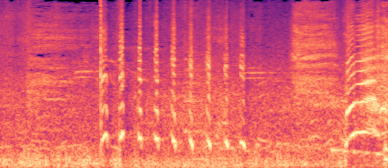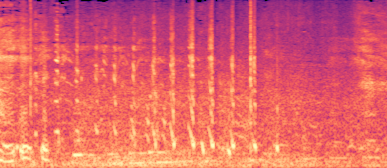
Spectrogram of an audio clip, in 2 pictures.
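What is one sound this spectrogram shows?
A young man laughs loudly in bursts, close by.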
